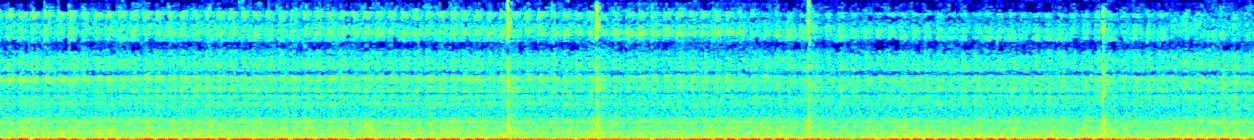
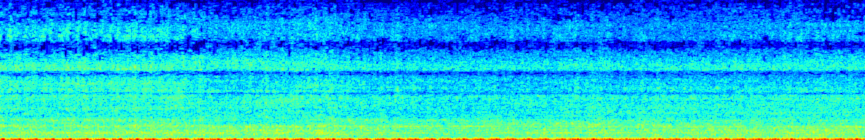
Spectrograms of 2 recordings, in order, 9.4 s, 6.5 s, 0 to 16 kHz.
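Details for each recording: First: 1985 Yamaha Vmax V4 first start after rebuilt carburettors, new leads, coils, plugs, fuel filter, boots, V-boost manifolds; cold on choke: uneven chuffing idle with faint pops, blowback through one carburettor. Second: 1985 Yamaha Vmax V4 after carburettor rebuild, coils, leads, plugs, boots, first start, no air filter: deep even burble at low steady idle around 850 rpm, no popping or misses; healthy idle.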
